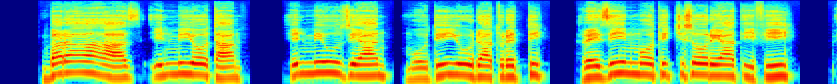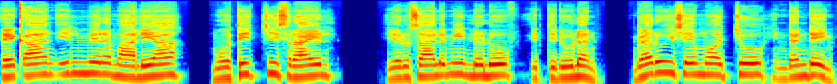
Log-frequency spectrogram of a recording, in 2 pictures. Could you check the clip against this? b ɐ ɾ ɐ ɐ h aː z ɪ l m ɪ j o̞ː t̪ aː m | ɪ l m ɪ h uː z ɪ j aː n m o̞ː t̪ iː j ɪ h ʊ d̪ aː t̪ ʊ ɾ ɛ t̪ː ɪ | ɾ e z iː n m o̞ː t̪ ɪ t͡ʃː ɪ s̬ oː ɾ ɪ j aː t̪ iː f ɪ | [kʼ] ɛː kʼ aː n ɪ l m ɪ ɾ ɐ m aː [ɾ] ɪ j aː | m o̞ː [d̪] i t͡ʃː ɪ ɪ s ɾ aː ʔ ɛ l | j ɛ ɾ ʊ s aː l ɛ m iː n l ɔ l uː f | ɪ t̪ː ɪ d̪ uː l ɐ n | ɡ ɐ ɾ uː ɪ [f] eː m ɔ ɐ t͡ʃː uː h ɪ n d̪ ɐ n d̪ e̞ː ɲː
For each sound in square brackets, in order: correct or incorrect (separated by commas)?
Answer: incorrect, incorrect, incorrect, incorrect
